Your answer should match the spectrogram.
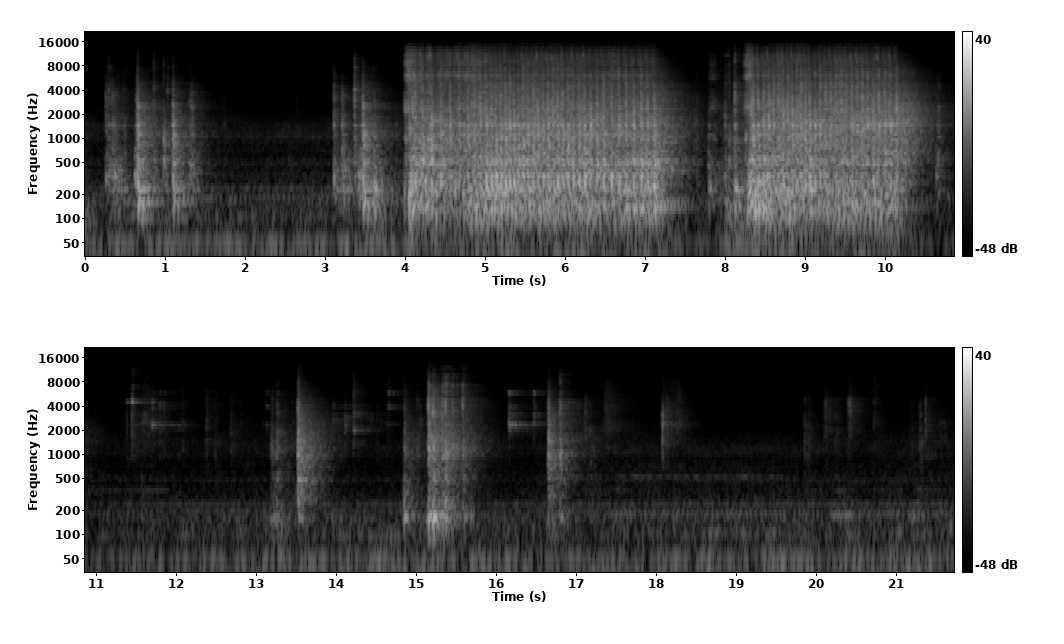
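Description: Pneumatic air tool on an air line running control-arm bolts down into a tubular K-member, in two rattling runs of about three seconds and two and a half seconds, a few seconds in. Short metallic clicks and clanks of tools and fittings before and after the runs.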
